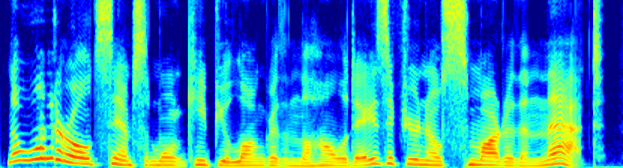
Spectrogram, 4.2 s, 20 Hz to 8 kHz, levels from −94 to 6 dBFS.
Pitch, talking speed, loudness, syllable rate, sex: 215 Hz, 245 wpm, -18 LUFS, 6.5 syllables/s, female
